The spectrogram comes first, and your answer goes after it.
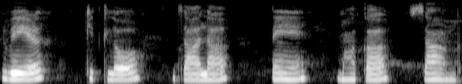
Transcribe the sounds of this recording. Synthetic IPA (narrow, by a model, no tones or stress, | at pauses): ʋeːɭ | kɪt̪lɔ | d͡zaːla | t̪ɛ̃ | maka | sãŋɡ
